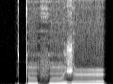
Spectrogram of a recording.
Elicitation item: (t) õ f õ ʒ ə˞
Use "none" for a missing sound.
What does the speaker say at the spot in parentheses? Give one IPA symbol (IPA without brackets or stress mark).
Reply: t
